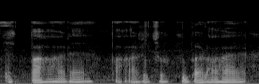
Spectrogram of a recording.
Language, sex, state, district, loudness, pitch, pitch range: Angika, male, Bihar, Madhepura, -30 LUFS, 110 Hz, 100-120 Hz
